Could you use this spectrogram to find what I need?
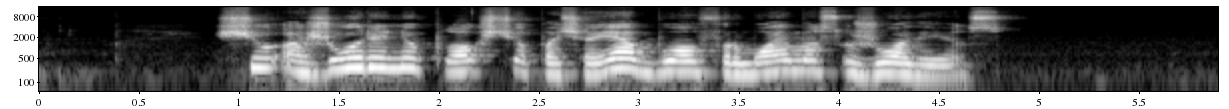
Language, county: Lithuanian, Klaipėda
